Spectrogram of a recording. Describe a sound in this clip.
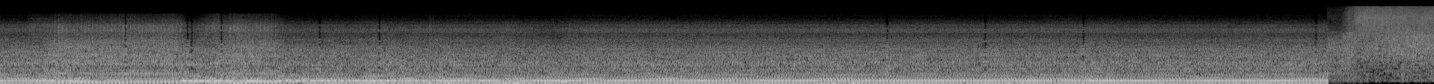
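A pressure washer motor hums steadily.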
